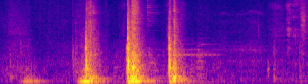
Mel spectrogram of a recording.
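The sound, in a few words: garage door being shut against the wind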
